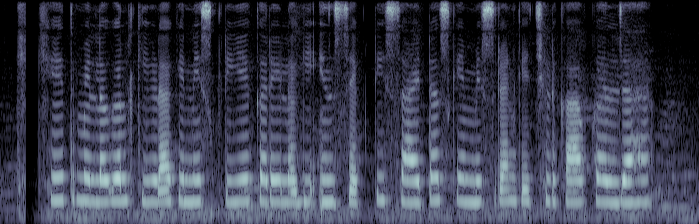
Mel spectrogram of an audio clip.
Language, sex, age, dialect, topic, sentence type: Magahi, female, 18-24, Central/Standard, banking, statement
